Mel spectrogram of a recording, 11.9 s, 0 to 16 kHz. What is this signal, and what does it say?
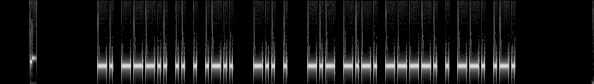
Morse code, heard as a keyed tone, about 21 wpm, 700 Hz. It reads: N8IEL DE KC9EGR
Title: USA Callsign DE Callsign 20wpm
